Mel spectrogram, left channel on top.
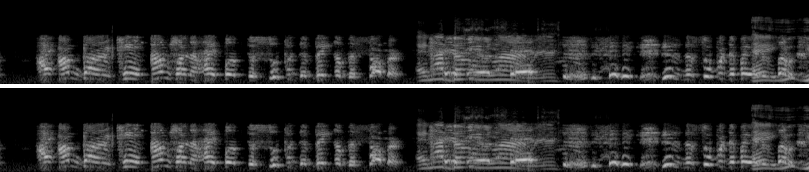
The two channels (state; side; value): identical; both; correlation 1.00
